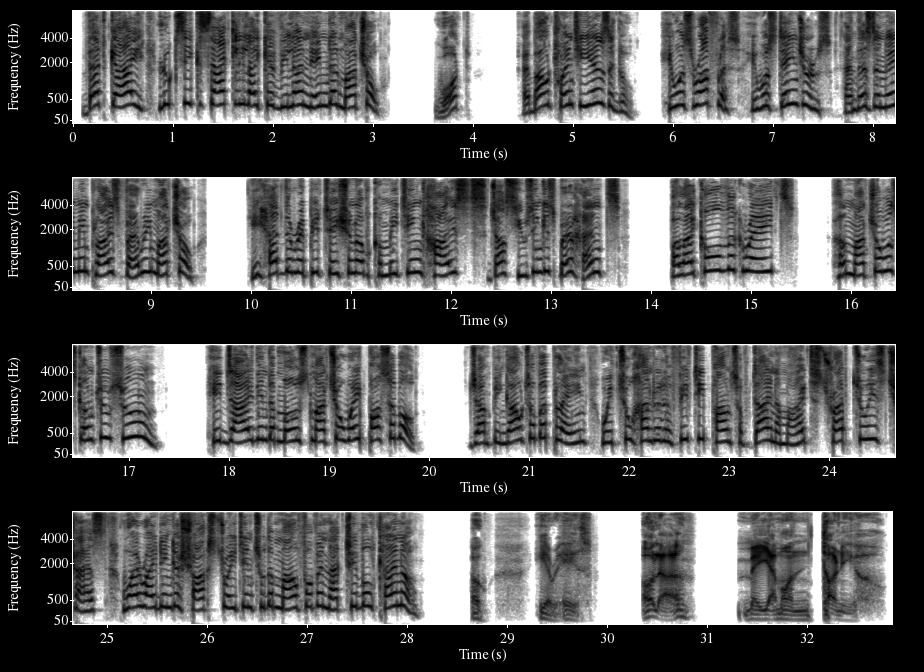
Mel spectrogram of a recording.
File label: male, Italian, English character voices; minions; devine voices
